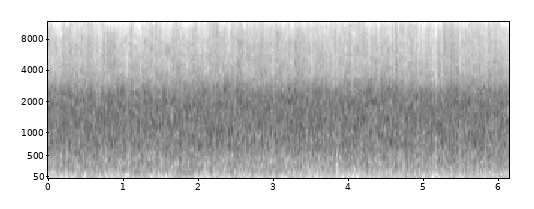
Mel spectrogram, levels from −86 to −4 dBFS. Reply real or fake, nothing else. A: fake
